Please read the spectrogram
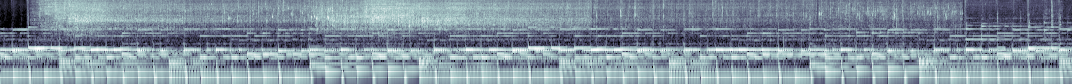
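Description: Chicken breasts frying in olive oil in a ceramic-coated pan: a steady sizzle that starts about half a second in as the chicken goes into the hot oil and is strongest in the first half. Background music with a steady beat plays throughout.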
